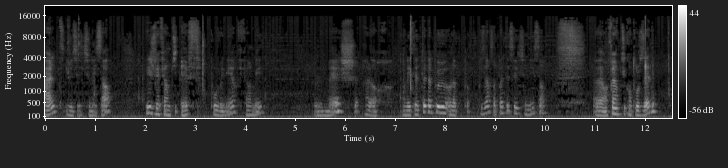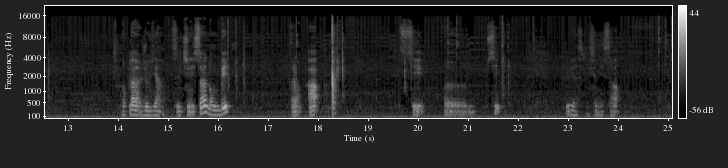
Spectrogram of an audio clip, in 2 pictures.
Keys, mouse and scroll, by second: 0.5-2.3 right drag, 2.3 middle click, 3.1 f, 4.5-6.3 middle drag, 7.5-8.9 middle drag, 8.9 scroll up 1, 9.0-10.3 middle drag, 10.9-12.1 middle drag, 12.1 ctrl+z, 14.2-16.2 middle drag, 16.4 b, 18.4 a, 21.8 c.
